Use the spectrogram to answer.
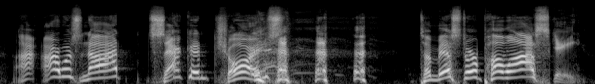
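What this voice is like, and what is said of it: Imitates another person's voice. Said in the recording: “my Preston Manning impression.”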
